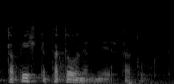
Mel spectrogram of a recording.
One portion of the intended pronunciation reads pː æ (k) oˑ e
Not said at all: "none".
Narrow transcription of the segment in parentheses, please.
t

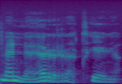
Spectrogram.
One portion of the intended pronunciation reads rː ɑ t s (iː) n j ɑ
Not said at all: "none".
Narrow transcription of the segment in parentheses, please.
iː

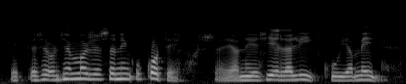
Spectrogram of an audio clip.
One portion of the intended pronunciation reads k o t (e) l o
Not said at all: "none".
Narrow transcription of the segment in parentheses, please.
e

